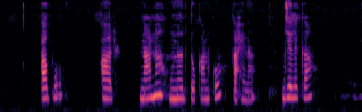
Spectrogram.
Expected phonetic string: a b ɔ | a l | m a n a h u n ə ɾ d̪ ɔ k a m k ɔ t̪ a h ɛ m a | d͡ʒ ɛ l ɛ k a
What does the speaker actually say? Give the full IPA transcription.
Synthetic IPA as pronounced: a b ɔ | a ɾ | n a n a h u n ə ɾ d̪ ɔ k a n k ɔ t̪ a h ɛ n a | d͡ʒ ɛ l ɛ k a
